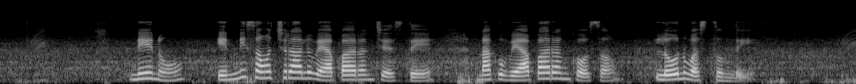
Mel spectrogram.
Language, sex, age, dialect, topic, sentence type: Telugu, female, 41-45, Utterandhra, banking, question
